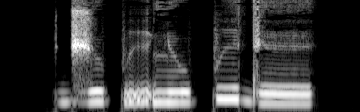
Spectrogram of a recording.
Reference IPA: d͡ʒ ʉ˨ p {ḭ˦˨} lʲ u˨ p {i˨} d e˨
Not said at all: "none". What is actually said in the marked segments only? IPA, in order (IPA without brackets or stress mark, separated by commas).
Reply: ḭ˨, i˦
